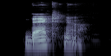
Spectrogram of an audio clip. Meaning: 1. to sit 2. to relax, do nothing 3. to do something carelessly
- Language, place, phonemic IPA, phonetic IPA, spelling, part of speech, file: Hindi, Delhi, /bɛːʈʰ.nɑː/, [bɛːʈʰ.näː], बैठना, verb, LL-Q1568 (hin)-बैठना.wav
